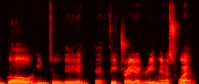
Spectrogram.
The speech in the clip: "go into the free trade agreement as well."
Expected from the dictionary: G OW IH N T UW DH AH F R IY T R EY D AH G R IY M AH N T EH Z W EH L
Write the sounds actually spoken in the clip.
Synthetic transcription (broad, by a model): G OW IH N T UW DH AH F IY T R EY D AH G R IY M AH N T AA S W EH L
